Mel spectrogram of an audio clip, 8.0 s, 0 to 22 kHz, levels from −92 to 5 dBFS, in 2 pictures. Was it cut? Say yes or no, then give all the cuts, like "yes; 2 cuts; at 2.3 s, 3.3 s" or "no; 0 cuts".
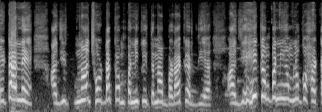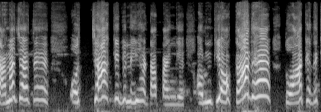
no; 0 cuts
